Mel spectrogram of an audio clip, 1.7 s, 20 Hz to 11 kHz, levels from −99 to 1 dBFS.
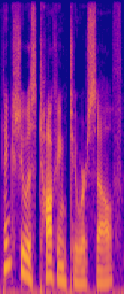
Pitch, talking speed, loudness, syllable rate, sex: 135 Hz, 250 wpm, -22 LUFS, 5.5 syllables/s, male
